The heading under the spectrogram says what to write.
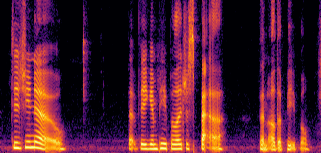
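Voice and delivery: put-on British English accent. Quoting a film line, in a put-on British accent. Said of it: "And now I'm British vegan".

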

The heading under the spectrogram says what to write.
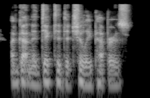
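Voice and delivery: ordinary delivery

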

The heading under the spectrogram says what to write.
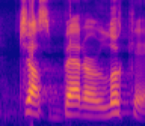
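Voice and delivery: rude tone. Ralph answers Henry's remark about one of the heads, speaking rudely. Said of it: "said Ralph rudely".

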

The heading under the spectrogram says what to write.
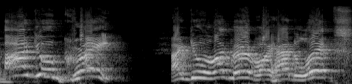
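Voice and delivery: very high, silly skeleton puppet voice. Answering another player while voicing Scully: voicing Scully the skeleton. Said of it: "That's not the voice I would think of that a skeleton skull has".

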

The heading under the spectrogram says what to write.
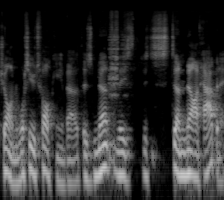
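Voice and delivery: put-on British accent. Speaker quotes a man in energy markets answering his question; british accent. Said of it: "he had a British accent".

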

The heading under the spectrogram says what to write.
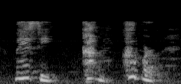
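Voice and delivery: high, frightened call, fear unmistakable. A man calls to Lacey after the snake strikes her, fearful. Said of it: "There was no mistaking the fear in his voice".

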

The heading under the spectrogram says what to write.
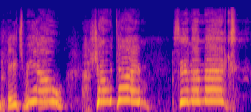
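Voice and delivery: excited, thrilled, very high squealing creature voice. Quoting the end of Gremlins 2, mock-excited high Mogwai voice. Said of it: "He's excited about getting cable. He's like".

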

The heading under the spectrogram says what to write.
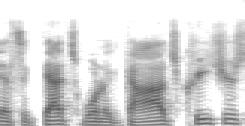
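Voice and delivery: ordinary talk

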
